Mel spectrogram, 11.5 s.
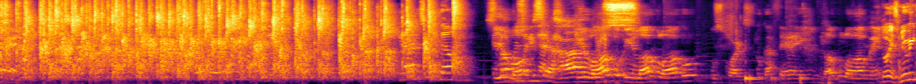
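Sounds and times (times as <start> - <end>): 
audience applause: 0.0 - 5.4
speech: 6.6 - 11.4.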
